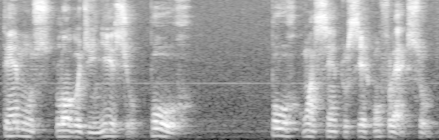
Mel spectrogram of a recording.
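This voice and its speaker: A man teaching grammar in a slow, deliberate lesson, repeating words for emphasis. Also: medium pitch, echoey room.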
